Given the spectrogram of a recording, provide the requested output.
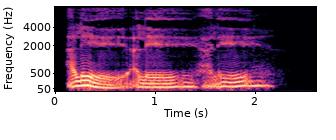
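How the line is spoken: Muttered under breath. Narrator (French): marmonné dans sa barbe

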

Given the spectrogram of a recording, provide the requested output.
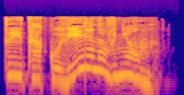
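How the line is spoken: Exasperated exclamation. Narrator (Russian): Не выдержав, воскликнула в этот момент Милена

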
